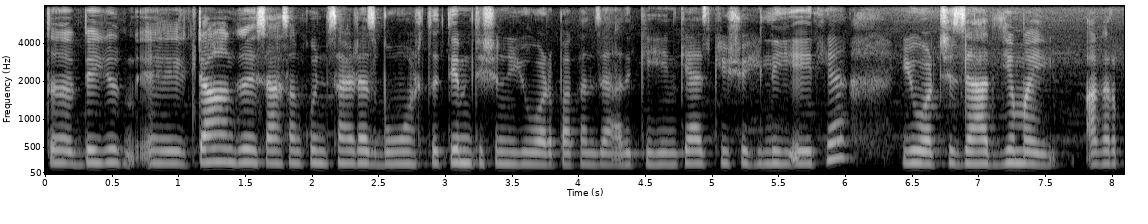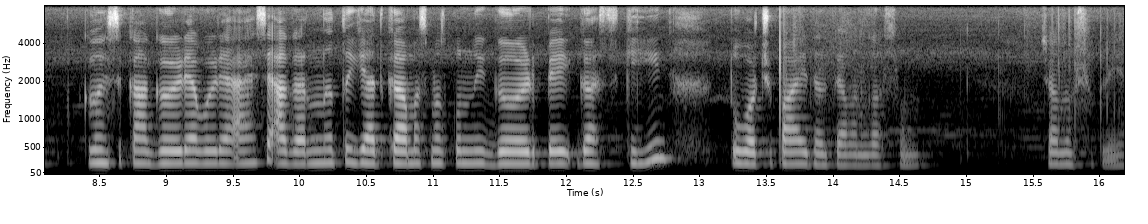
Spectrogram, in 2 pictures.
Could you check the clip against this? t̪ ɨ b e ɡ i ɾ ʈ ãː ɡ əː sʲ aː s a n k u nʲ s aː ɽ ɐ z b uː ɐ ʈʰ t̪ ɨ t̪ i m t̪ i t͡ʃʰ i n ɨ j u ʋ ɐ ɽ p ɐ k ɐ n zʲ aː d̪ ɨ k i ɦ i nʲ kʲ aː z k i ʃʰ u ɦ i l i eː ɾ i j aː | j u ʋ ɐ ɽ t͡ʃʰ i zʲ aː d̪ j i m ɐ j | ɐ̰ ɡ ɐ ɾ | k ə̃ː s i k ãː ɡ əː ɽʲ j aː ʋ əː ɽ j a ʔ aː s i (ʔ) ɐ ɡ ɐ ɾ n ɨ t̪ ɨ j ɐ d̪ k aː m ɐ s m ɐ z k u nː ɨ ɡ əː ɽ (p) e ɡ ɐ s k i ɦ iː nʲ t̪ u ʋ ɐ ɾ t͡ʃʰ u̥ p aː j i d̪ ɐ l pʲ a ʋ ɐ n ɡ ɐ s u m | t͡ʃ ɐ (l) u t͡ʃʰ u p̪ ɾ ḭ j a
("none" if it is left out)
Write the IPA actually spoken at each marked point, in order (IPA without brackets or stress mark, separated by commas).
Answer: ʔ, p, l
